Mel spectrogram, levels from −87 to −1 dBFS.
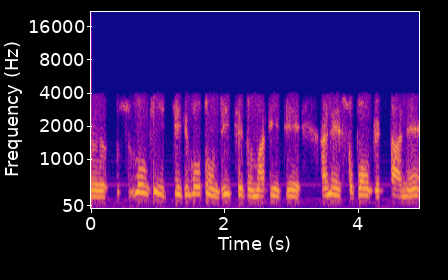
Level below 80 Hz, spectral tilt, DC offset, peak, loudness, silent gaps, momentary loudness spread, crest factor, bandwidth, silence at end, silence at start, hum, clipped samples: -62 dBFS; -3 dB/octave; under 0.1%; -6 dBFS; -22 LUFS; none; 5 LU; 16 dB; 4.2 kHz; 0 s; 0 s; none; under 0.1%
